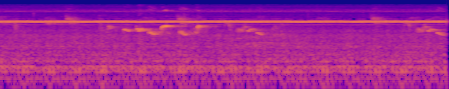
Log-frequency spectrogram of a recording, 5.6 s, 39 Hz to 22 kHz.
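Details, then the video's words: Red-whiskered bulbul singing at a bird trap on 8 June 2016, used as a decoy to call in wild birds; short whistled, warbling phrases come in bursts over a loud, steady high insect-like drone. "Bẫy chào mào"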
